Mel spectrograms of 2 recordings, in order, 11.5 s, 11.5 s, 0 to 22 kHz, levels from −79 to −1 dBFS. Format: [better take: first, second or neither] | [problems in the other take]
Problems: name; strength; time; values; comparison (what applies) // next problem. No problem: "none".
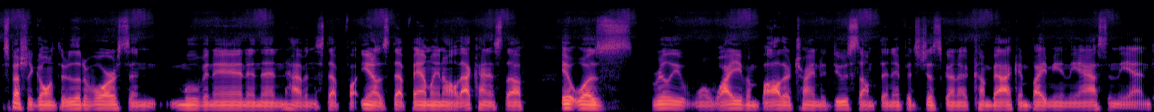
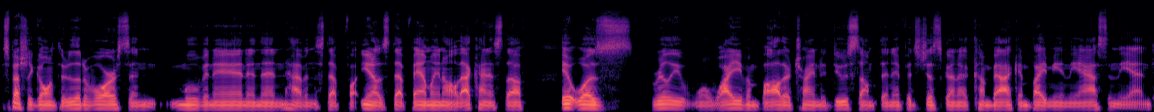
second | hiss; faint; throughout; 20 dB below the speech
